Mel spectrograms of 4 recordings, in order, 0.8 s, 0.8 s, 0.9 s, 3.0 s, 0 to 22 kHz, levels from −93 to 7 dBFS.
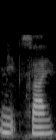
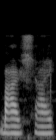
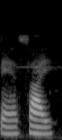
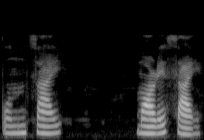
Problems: none marked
